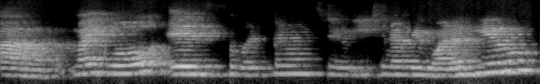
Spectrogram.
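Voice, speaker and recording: An ordinary speaking voice from a woman with an American accent and ordinary pitch variation. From Windermere, Florida. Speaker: town council candidate. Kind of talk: candidate speech at a public forum. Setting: town hall forum with audience.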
